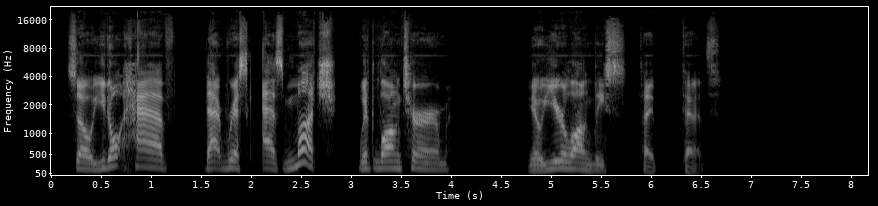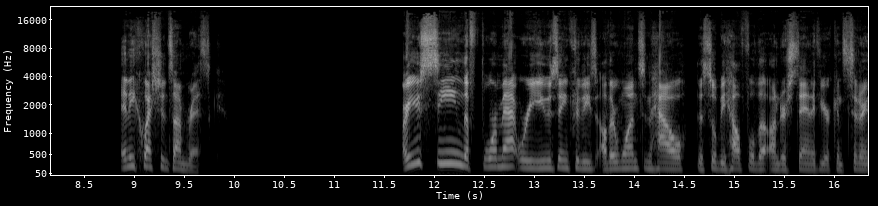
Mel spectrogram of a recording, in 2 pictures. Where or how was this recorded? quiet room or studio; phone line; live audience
live audience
